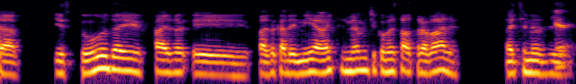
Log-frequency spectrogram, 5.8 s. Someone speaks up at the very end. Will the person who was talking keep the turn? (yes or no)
no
